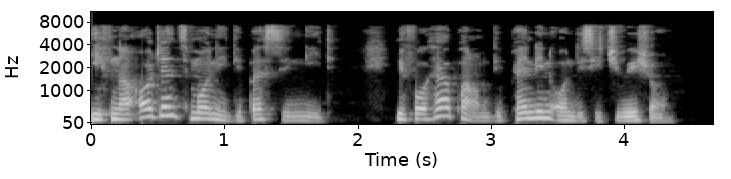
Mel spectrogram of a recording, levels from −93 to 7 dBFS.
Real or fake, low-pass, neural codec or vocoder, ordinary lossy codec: real; 7.2 kHz; none; none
